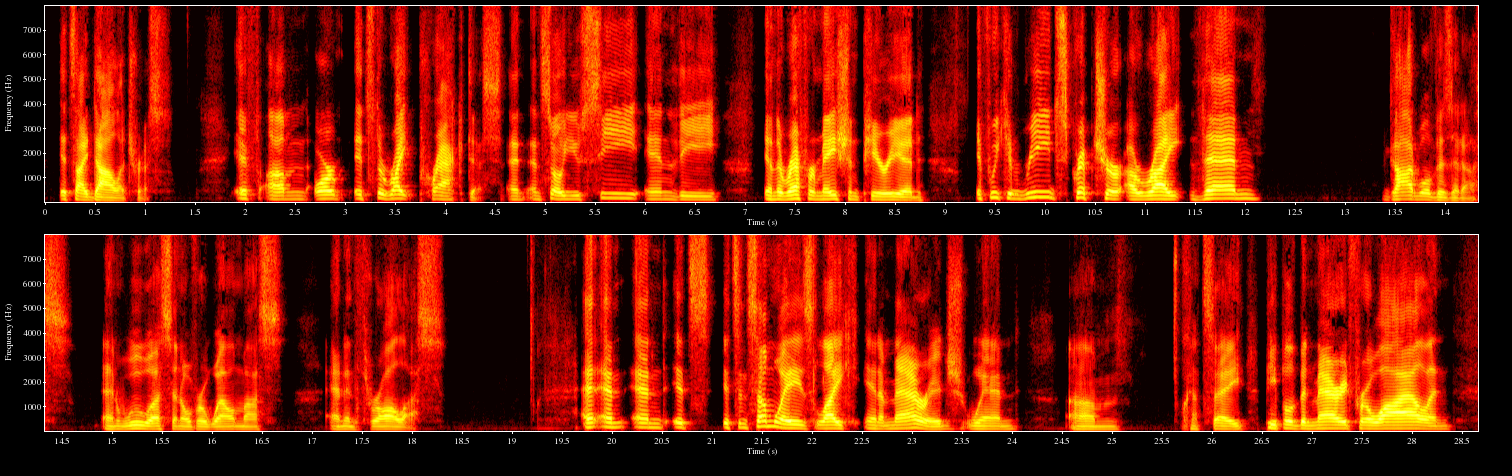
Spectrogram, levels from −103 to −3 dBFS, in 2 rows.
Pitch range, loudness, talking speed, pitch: 110-160 Hz, -25 LUFS, 135 wpm, 135 Hz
